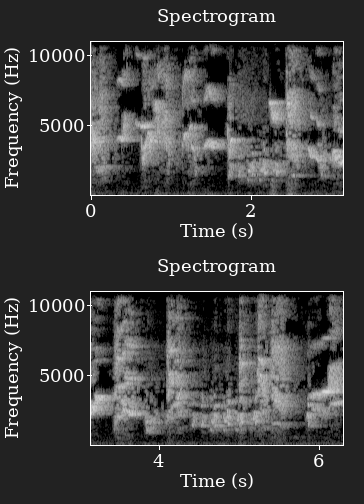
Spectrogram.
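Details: Oriental magpie-robin singing in a showy style: a continuous stream of varied high, scratchy and whistled phrases in short bursts with brief dips between them.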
